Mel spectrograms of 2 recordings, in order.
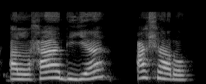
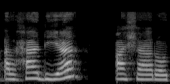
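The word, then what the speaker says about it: الحادي عشر: Al-hadiyah asyaro. Dibaca fathah semua ya. Al-hadiyah asyaro.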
